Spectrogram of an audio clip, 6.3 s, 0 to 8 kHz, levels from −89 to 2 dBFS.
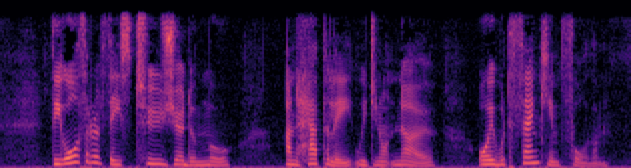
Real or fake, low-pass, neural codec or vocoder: real; 7.2 kHz; none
